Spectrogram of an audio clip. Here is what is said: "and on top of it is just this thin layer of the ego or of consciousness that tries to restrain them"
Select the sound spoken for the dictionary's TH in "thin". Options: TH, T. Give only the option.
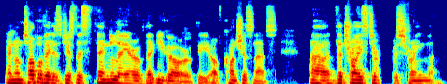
TH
